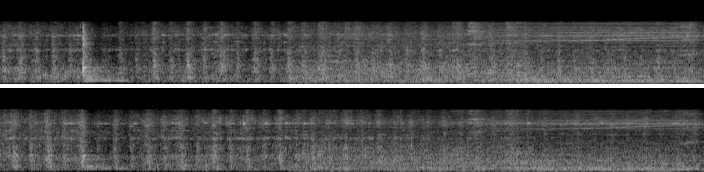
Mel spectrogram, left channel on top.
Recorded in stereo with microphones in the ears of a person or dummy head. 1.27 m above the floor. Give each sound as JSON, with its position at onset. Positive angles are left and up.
{"t": 0.8, "sound": "a snare drum", "side_deg": 35, "distance_m": 0.6}
{"t": 2.8, "sound": "an explosion", "side_deg": 60, "distance_m": 8.5}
